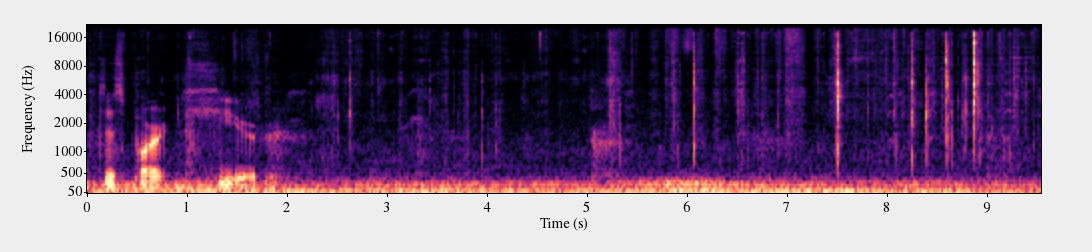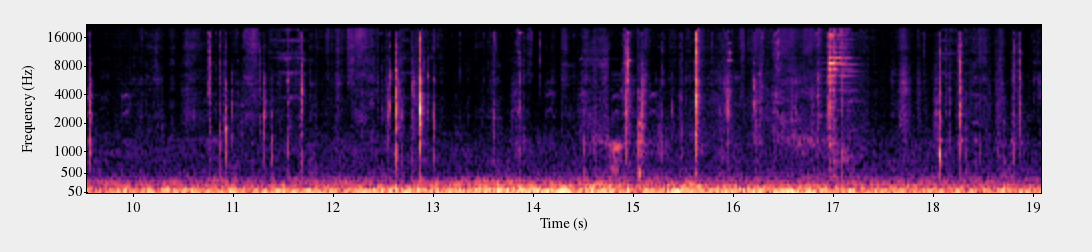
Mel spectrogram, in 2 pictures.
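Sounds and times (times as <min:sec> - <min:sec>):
steady low rumble: 0:00.0 - 0:18.4
small parts clicking and rattling: 0:01.3 - 0:19.0.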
